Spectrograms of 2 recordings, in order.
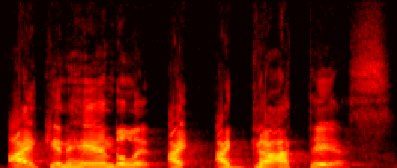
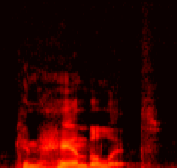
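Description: First: Louder, higher self-assured boast on handle; proud voice insisting I can handle it; cocky boast. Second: Said in the usual way. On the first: Pretend. Prideful phrase repeated loud.

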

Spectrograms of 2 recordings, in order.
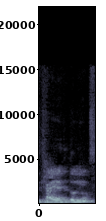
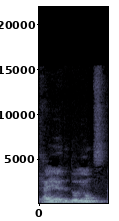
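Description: First: Cahier de Doléances in a French accent, kʰaɛ ðə dɔliɑns; quick French-accented Cahier de Doléances. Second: Cahier de Doléances in a French accent, kʰeə ðə dɔliɑ̃ns; French-accented Cahier de Doléances with nasal ending. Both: Shown as a demonstration. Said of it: "I do apologise for my French accent".

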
